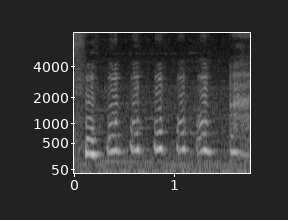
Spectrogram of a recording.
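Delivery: soft sinister chuckle. Acted. Relishing their despair.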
